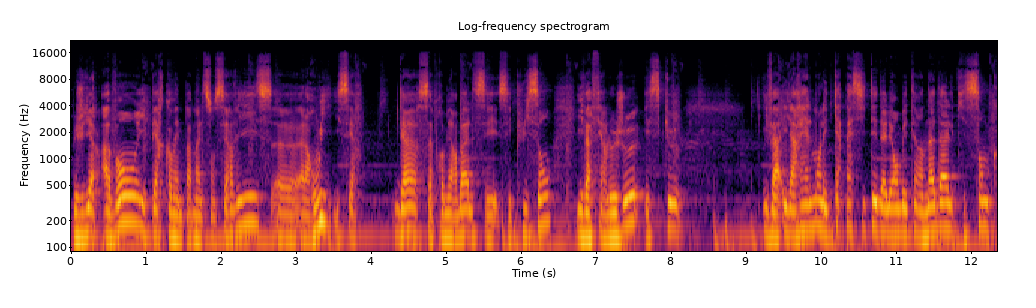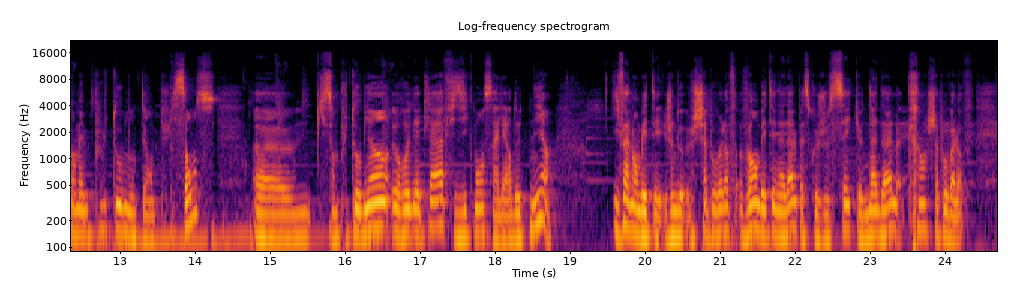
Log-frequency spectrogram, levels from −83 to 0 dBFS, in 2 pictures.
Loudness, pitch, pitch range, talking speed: -20 LUFS, 130 Hz, 120-150 Hz, 195 wpm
